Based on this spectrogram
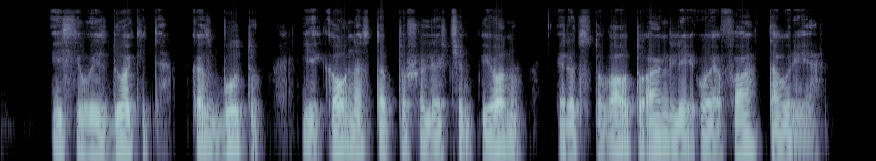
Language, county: Lithuanian, Šiauliai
